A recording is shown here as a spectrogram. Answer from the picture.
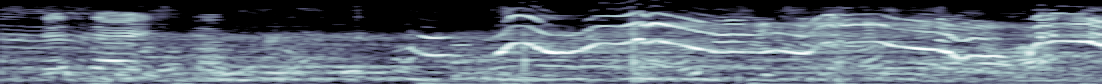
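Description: A young child's high-pitched voice: one long call that rises and falls in pitch, from about two seconds in to near the end, over background chatter of people.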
